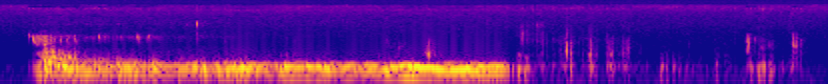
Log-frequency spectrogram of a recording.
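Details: Stomach growling (borborygmi): a long, low, wavering gurgling growl lasting several seconds, followed by softer bubbling clicks and squelches.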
